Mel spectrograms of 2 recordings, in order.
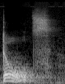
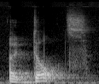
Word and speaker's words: adults: many students of mine When I say this word, adults, they say to me, what's dolts? What does dolts mean? And I say, no, not dolts, adults. That sound is said so fast that they can't hear it. They think I'm saying dolts, but I'm not. I'm saying adults, adults.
